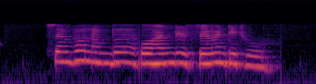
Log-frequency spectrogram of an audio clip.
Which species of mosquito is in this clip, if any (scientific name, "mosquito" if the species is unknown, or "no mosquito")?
no mosquito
